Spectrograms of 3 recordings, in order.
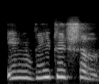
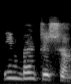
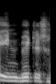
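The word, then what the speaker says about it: invitation: ইনভাইটেশন মনে হয় উচ্চারণটা ইনভিটেশন এরকম হবে না, আগে তো বলতাম ইনভাইটেশন। নো, কিন্তু ইনভিটেশন, হ্যাঁ আপনি যেটা বলেছেন এক্সাক্ট রাইট।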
